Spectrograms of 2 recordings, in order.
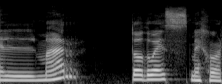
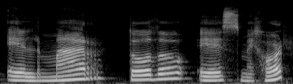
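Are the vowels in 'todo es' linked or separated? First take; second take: linked; separated. First: The final O joins the following E smoothly. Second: The words are separated, with no vowel linking. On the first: The speaker calls it right. "todo es la O y la E, las estoy juntando" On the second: The speaker calls it wrong. "suenas muy robótico"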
